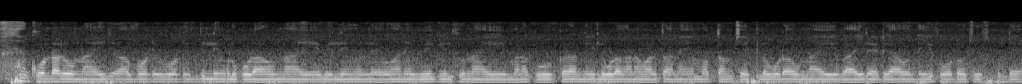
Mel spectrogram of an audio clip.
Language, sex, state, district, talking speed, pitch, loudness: Telugu, male, Andhra Pradesh, Anantapur, 65 wpm, 120 Hz, -17 LUFS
